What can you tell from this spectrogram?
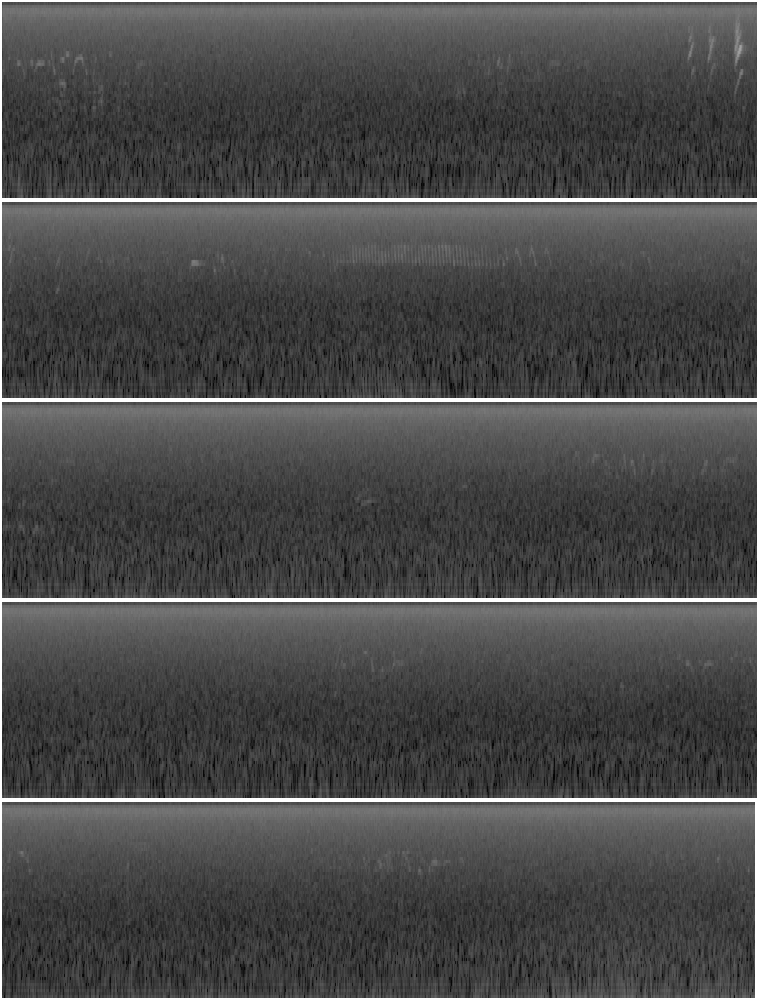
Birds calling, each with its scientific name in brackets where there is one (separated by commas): Hawaii Amakihi (Chlorodrepanis virens), House Finch (Haemorhous mexicanus), Eurasian Skylark (Alauda arvensis), Wild Turkey (Meleagris gallopavo)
